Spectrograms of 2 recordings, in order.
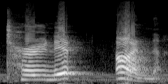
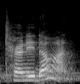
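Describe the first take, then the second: First: The words are said separately without linking. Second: The words are linked smoothly into one another.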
